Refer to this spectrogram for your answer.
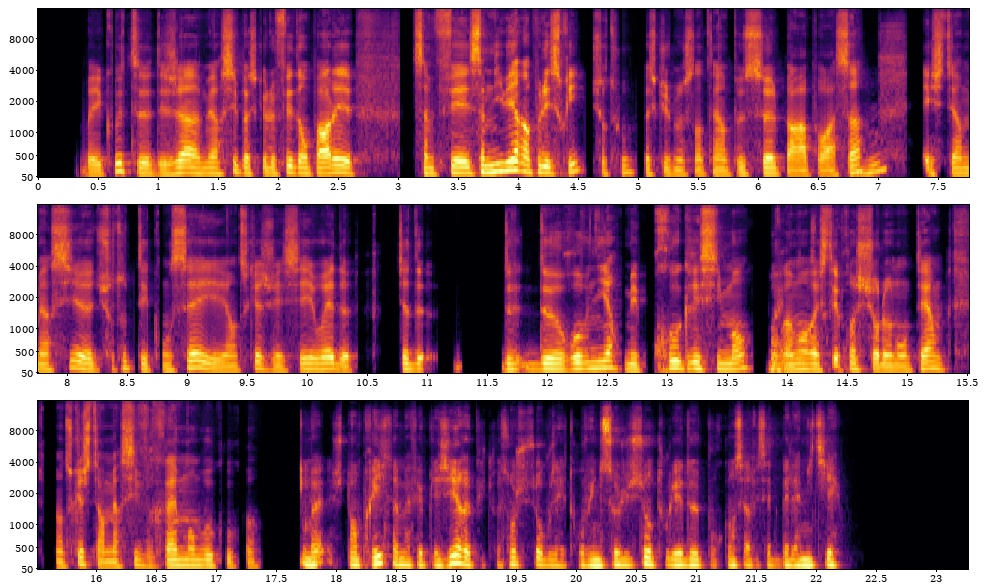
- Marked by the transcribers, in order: stressed: "progressivement"; stressed: "vraiment"
- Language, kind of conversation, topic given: French, advice, Comment puis-je rester proche de mon partenaire malgré une relation à distance ?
